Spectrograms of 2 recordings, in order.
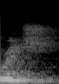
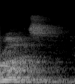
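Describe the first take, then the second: First: The name ends with a hushing 'sh' sound. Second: The name ends with a buzzing 'z' sound. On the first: It is how a member of the League says it. "if you're part of the League, you call him Raish" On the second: It insults him, said by an outsider to the League. "if you want to insult Raz, Raish, you call him Raz. If you're not part of the League"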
